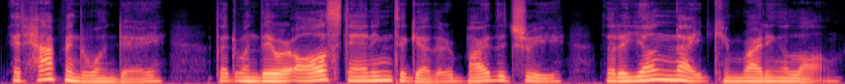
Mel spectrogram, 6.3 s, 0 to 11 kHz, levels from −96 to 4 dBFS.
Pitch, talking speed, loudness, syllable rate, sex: 140 Hz, 200 wpm, -16 LUFS, 5.4 syllables/s, male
